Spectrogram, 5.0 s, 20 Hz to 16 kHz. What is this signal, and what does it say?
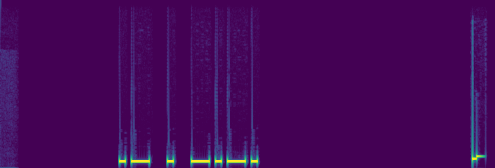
Morse code, heard as a keyed tone, about 20 wpm, 700 Hz. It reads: AEC
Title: USA Call Sign Postfixes - 3 Letters 20wpm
